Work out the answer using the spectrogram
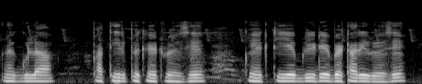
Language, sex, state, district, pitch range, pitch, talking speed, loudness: Bengali, male, Assam, Hailakandi, 150-160 Hz, 155 Hz, 100 wpm, -17 LUFS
